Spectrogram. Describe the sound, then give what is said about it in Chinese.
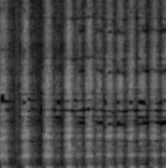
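A person imitates the panting of a very large leashed dog with a huge open mouth, seen near a convenience store: quick, breathy huffs in a steady rhythm, about eight short pulses in under two seconds, moderately loud with no other voices. “远远的你就听得到他在这个喘气的声音。”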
